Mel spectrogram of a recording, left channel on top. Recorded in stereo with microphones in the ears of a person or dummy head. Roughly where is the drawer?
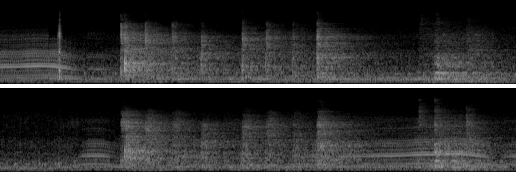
Right.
